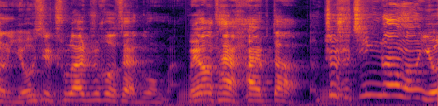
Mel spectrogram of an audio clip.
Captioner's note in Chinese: 兴奋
